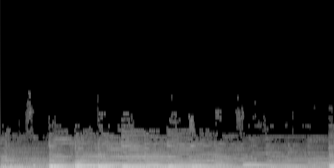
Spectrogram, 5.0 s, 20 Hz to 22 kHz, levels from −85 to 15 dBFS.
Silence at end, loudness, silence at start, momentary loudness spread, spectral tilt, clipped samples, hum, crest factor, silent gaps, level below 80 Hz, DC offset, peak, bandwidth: 0 s; -15 LUFS; 0 s; 8 LU; -7.5 dB/octave; under 0.1%; none; 14 dB; none; -52 dBFS; under 0.1%; 0 dBFS; 8 kHz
